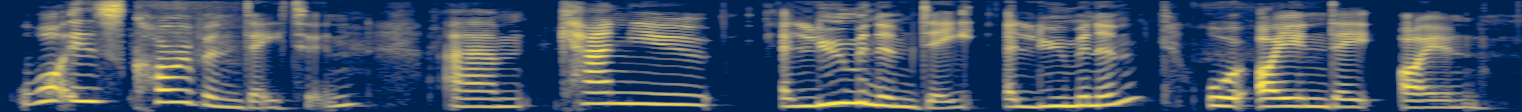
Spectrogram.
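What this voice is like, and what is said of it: Put-on West Country accent. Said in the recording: “Why is Mark from the West Country? ... that is the impression that I can do. ... That's your go-to voice.”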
